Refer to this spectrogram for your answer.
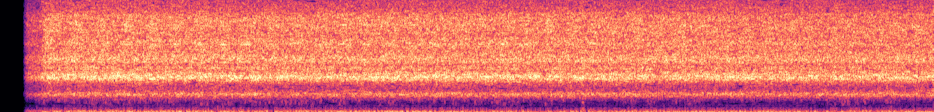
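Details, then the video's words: Cicada crying near where baby monkeys live, a loud continuous high buzzing drone starting abruptly and holding steady throughout. "Amazing Sound Of Cicada Crying"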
